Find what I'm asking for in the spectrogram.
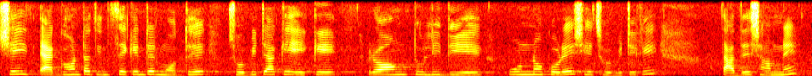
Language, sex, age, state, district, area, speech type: Bengali, female, 18-30, West Bengal, Purba Bardhaman, urban, spontaneous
